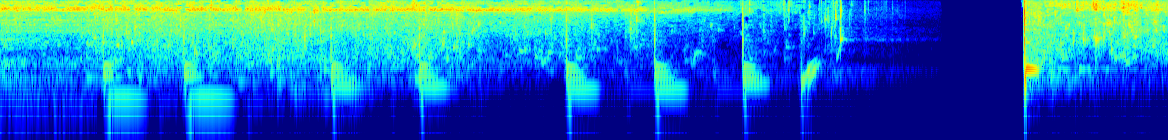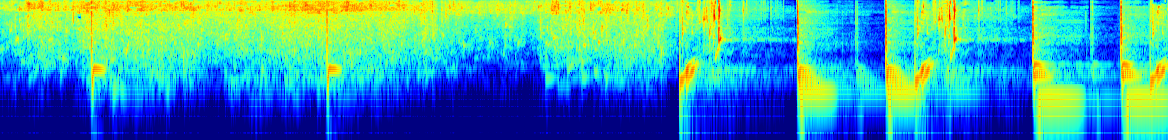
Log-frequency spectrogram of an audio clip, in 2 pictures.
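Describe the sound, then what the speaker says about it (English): Water drips and plops into a pan in irregular bursts, with a brief trickling splash midway and a short quiet gap. "all you need to do is add some water"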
